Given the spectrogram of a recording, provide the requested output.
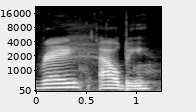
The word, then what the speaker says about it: Re Albi: I was pronouncing it. Yeah, Ray Albi.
